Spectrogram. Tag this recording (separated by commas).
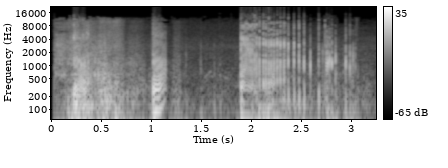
Fart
